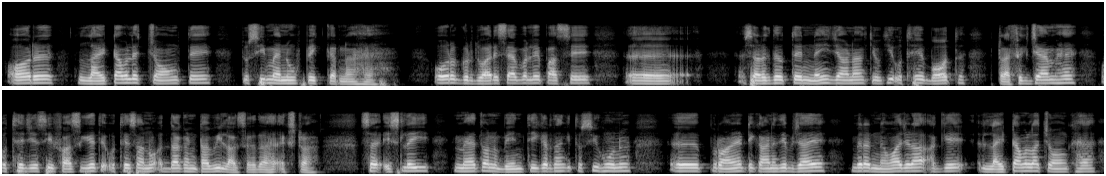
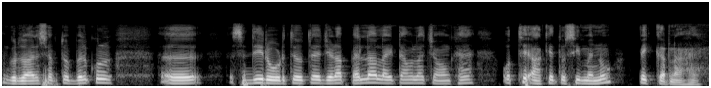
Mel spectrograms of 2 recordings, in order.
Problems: background sounds at intervals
